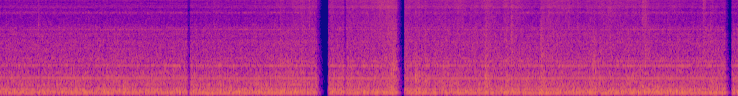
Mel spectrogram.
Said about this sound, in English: That noise you hear in the background is my air fryer.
